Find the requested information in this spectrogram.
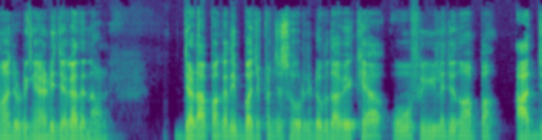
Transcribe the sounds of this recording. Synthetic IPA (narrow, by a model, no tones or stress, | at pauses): ʋãːd͡ʒʊɽɪjãːeːɽiːd͡ʒəɡaːd̪eːnaːl | d͡ʒeːɽaːpãːkəd̪iːbət͡ʃpənd͡ʒsuːɾd͡ʒɖəbd̪aːʋeːkʰjaːoːpʰiːld͡ʒəd̪õːaːpãː | əd͡ʒ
